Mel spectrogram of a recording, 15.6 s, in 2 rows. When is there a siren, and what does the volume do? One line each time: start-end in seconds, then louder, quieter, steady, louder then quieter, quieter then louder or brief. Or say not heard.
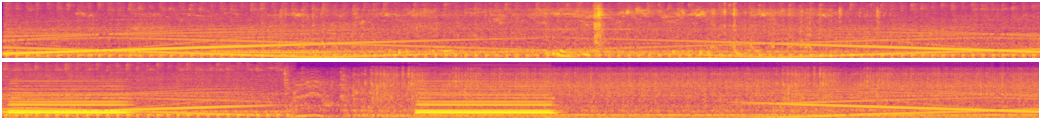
0.0-9.9 quieter then louder
13.2-15.5 brief.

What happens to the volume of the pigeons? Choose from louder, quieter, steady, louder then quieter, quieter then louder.
louder then quieter.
